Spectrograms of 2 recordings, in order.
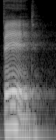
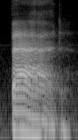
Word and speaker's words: bad: So don't say bed when you're trying to say bad.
